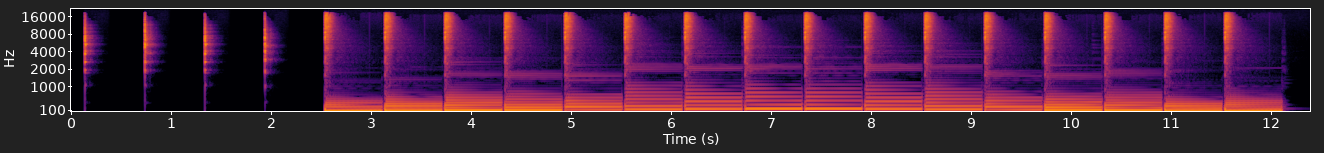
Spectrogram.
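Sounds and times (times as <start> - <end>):
bass playing E-flat major scale exercise: 2.6 - 12.2.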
